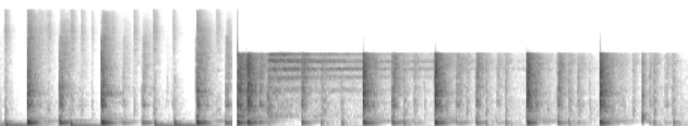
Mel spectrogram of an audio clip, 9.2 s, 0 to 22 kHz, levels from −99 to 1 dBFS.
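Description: At 3.08 s the music breaks off for 80 ms, then returns dull and boxy, with nothing above 3.8 kHz, and stays that way to the end. This is most likely the input switched to a poorer device, the new device passing only a narrow band. Unlike a simple low-pass filter or a codec dropping its bandwidth, the change comes with that brief gap and a faint new background noise, while the loudness stays about the same.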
